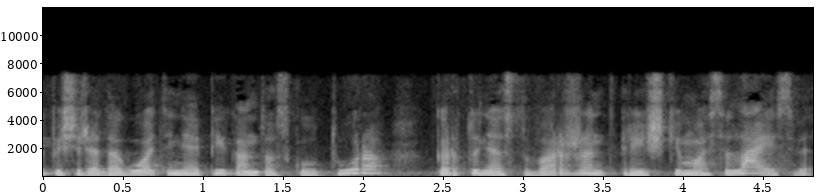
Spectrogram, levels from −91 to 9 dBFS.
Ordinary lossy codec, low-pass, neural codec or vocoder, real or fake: MP3, 48 kbps; 7.2 kHz; none; real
